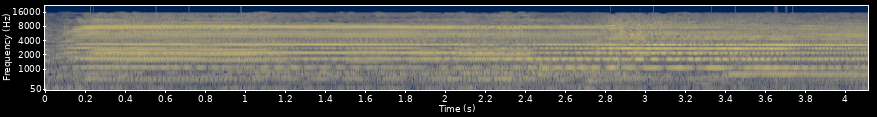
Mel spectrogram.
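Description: A reedy wind instrument holds one long, steady, loud note, between phrases that slide in pitch, with crowd noise underneath.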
